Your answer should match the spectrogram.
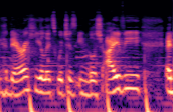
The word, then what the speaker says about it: Hedera helix: Now you can see they did have a couple of Hydra Helix. Now, for those that don't know why I say Hydra Helix, that's just a mispronounced way of saying Hedera Helix, which is English ivy.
